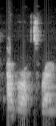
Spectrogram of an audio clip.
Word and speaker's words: Abiraterone: I think you'll correct me if I'm pronouncing that incorrectly. Abiraterone, yes.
